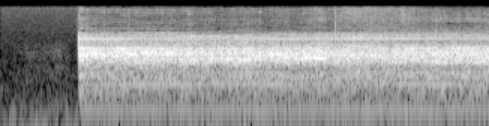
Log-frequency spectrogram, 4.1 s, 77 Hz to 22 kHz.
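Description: Radio static from the Apollo 11 moon-landing transmission recording, played through a phone speaker: a steady hiss with a low hum that starts abruptly just under a second in.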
